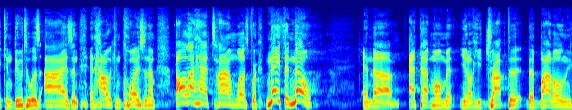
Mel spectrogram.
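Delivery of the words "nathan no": urgent yell. Retold or imitated. Father stopping his son grabbing Lysol, urgent yell. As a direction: yell to stop a toddler in his tracks. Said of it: "the reason for me yelling".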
